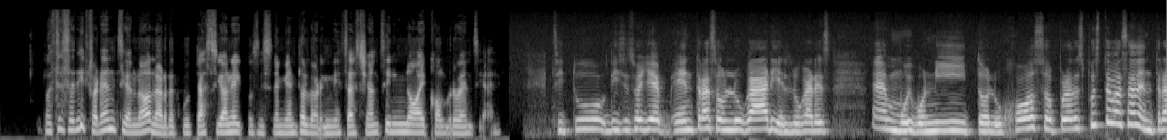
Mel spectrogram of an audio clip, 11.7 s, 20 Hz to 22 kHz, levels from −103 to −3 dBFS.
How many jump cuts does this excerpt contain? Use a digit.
3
